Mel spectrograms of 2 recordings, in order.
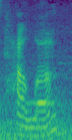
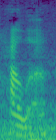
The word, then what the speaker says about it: Hela: The correct way to say my new name is Hela, like Bella, but with an H, Hela.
